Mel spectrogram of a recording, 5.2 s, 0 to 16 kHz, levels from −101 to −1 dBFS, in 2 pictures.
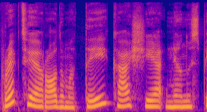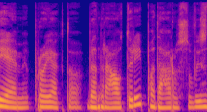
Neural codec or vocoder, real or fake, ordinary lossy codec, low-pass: vocoder, 44.1 kHz, 128 mel bands every 256 samples, BigVGAN v2; fake; MP3, 96 kbps; 14.4 kHz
